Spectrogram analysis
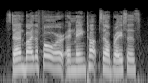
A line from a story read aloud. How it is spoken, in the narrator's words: shouted the captain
